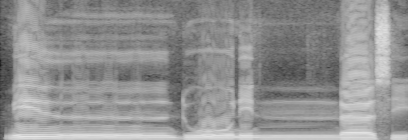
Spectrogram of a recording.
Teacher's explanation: du ada mad tabi'i, dhammah bertemu waw panjangnya 2 harakat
